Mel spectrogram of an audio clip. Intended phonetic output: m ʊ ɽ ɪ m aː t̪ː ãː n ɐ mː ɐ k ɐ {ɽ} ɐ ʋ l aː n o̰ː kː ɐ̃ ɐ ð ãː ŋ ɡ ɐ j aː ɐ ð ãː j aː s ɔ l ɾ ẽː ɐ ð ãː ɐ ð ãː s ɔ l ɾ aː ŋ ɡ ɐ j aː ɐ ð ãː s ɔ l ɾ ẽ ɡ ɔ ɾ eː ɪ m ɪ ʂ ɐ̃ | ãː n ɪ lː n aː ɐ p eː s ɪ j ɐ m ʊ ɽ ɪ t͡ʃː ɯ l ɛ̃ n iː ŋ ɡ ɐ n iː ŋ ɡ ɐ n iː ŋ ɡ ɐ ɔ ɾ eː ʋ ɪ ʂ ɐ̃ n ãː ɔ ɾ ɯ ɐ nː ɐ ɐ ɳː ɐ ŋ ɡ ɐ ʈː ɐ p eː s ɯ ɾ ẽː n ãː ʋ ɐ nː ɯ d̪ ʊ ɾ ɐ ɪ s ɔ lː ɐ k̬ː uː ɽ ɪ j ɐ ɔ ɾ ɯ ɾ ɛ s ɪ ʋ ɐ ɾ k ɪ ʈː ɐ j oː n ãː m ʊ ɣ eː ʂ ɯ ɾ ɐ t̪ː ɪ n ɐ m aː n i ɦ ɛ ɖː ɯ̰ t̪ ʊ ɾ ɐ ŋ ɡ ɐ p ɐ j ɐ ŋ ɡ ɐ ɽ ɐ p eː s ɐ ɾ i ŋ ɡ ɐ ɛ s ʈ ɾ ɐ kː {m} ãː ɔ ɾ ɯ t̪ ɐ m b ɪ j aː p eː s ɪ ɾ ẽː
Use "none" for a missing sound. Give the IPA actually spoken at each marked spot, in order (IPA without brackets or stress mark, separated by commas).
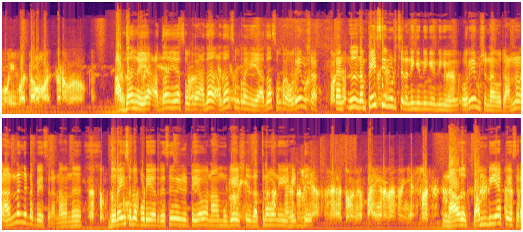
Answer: ɽ, n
